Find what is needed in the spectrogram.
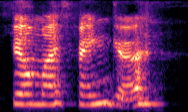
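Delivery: cracking into stifled laughter. Demonstrating a healing phrase you can't keep a straight face saying: laughing while talking. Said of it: "I can't say this with a straight face anymore".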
